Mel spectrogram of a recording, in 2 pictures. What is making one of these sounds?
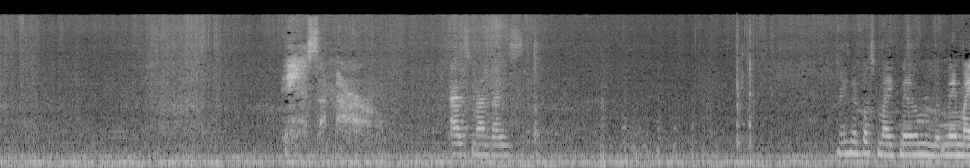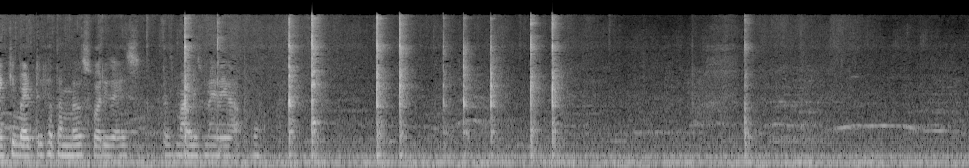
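Water boils and bubbles steadily in a pot.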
